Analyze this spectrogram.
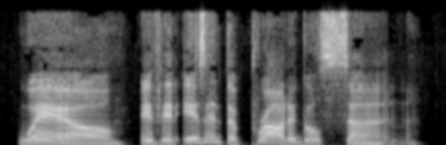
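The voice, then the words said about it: Woman drawling in heavy local accent. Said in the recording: “a woman behind me drawls in a heavy local accent.”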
